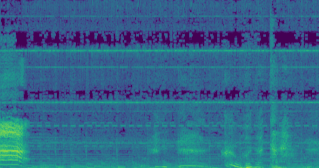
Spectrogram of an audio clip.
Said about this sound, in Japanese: くそ、まただ。時計だけじゃない。壁の絵からもテーブルからもアラームが鳴ってる。もう最悪だ。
